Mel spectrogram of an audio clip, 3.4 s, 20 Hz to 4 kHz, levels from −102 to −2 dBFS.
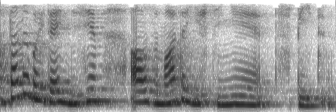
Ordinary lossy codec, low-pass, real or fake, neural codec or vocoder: MP3, 32 kbps; 3.6 kHz; real; none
